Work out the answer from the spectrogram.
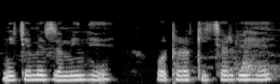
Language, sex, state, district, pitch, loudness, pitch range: Hindi, female, Arunachal Pradesh, Papum Pare, 215 Hz, -14 LUFS, 210-215 Hz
